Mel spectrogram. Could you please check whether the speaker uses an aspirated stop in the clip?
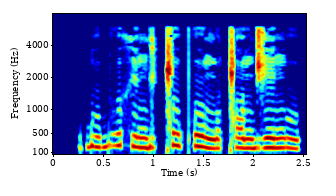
yes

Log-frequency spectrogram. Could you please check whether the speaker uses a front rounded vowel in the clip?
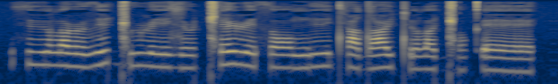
yes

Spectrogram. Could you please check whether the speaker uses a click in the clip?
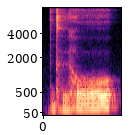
no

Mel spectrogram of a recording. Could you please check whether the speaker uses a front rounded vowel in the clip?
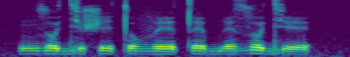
no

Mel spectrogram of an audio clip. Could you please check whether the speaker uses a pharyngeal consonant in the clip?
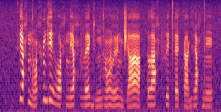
yes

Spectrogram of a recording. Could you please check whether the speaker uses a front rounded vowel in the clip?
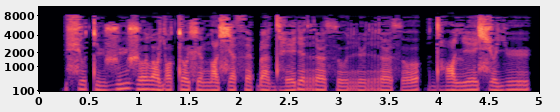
yes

